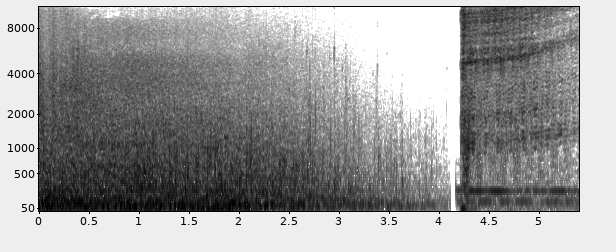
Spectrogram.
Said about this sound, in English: Where's the kaboom? Two. There was supposed to be an earth-shattering kaboom.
